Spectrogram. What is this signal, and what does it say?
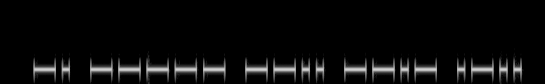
Morse code, heard as a keyed tone, about 17 wpm, 700 Hz. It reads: N0ZQL
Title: USA Callsign DE Callsign - 5 Characters - 17wpm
